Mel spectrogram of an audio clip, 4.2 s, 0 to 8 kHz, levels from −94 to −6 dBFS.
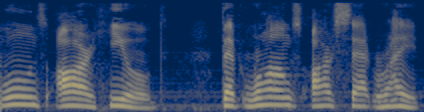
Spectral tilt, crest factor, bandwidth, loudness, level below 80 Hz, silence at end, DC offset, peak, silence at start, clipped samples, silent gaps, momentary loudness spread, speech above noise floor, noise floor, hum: -6 dB/octave; 20 dB; 7.6 kHz; -38 LUFS; -74 dBFS; 0.1 s; under 0.1%; -20 dBFS; 0 s; under 0.1%; none; 6 LU; 27 dB; -65 dBFS; none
